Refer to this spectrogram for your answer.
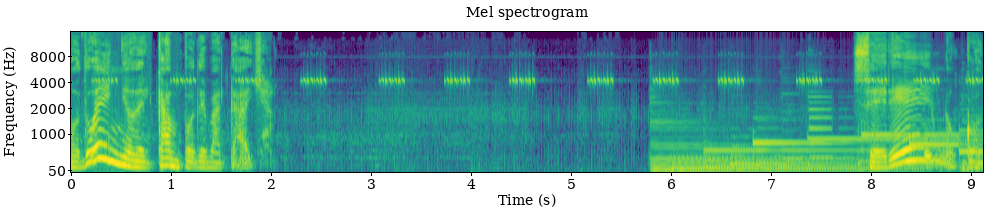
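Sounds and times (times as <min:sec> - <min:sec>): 
speech: 0:00.0 - 0:02.1, 0:08.0 - 0:09.1
cricket chirping: 0:00.9 - 0:07.6
gentle music: 0:05.8 - 0:09.1.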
